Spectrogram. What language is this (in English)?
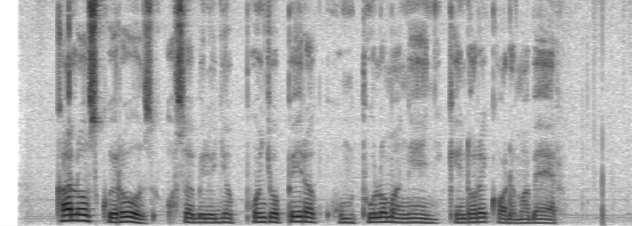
Luo (Kenya and Tanzania)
